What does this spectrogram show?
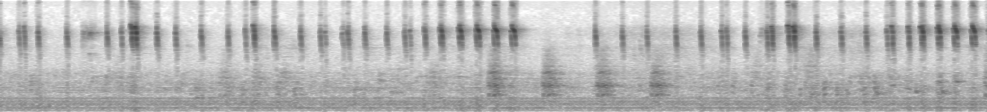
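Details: Continuous 'tembakan' song of a juvenile red-billed nuthatch, phone-recorded: dense streams of very high, sharp chips, about three a second, with a brief pause midway before the rapid ticking resumes.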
